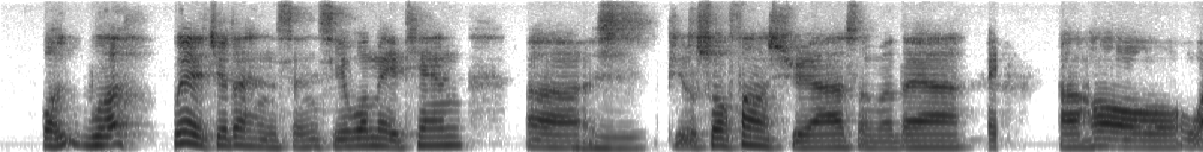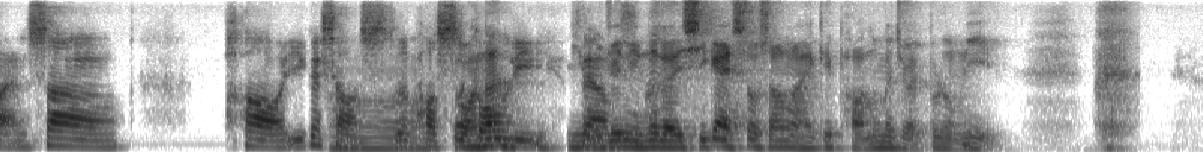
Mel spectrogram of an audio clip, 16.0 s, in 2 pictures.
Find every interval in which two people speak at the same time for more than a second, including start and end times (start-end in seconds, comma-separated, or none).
10.2-12.3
